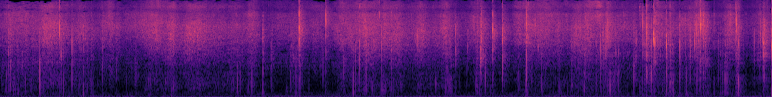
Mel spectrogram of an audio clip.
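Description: A small white disposable hand warmer, a non-woven fabric pouch filled with iron powder, is crumpled and kneaded with the fingers right beside the microphone. It gives a continuous bright crinkling and gritty rustle with many sharp, quick crackles over a faint low hum.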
